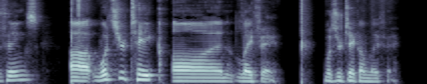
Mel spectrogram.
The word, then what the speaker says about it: Laufey: What's your take on Leifei? What's your take on Leifei? Because her newest album, Leifei, it's spelled like Laufey, like Laufey.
